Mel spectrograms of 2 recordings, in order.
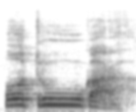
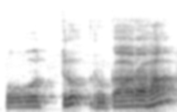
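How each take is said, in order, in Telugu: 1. రెండు ఋ-స్వరాలు కలిసి ఒకే దీర్ఘ స్వరంగా మారతాయి. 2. రెండు ఋ-స్వరాలు కలవకుండా వేరుగా ఉంటాయి. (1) "सवर्णदीर्घपक्षे होतृकारः" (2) "प्रकृतिभावपक्षे होतृऋकारः"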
